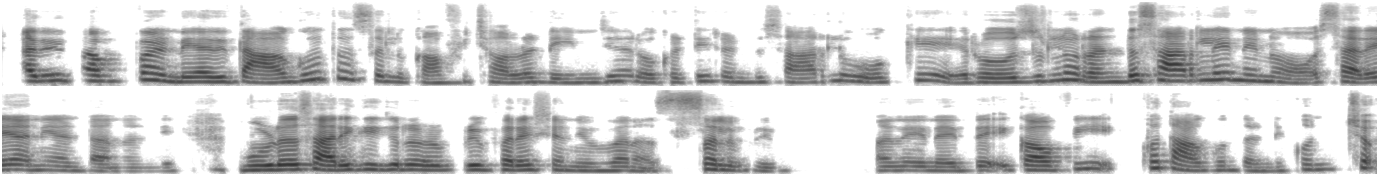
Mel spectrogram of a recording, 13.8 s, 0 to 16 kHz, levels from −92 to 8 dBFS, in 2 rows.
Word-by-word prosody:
అది 240 +2 +3 0.2
తప్పండి 240 -2 +2
అది 205 - +3
తాగొద్దు 250 - +1
అసలు 235 -9 -6
కాఫీ 165 +4 -7
చాలా 175 0 -3
డేంజర్ 175 +6 -7
ఒకటి 185 +5 -9
రెండు 190 -1 -8
సార్లు 190 +7 -5
ఓకే. 255 +8 -7 0.2
రోజుల్లో 205 +10 0
రెండు 200 +5 +2
సార్లే 255 +4 +5
నేను 220 -7 -2 0.3
సరే 190 +3 +4
అని 195 -2 -6
అంటానండి. 150 -2 -9 0.4
మూడోసారికి 210 +1 +7
ఇకరు 215 -1 +2 0.2
ప్రిపరేషన్ 200 -2 +1
ఇవ్వను 165 0 -4
అస్సలు 210 -5 0
ప్రిప్ 155 0 -12 0.4
ఆ! - - -3
నేనైతే 170 0 -4 0.2
కాఫీ 190 +5 +3 0.2
ఎక్కువ 280 - -3
తాగొద్దండి. 170 -3 -3
కొంచెం 225 +6 -3
195 Hz, 135 wpm, -25 LUFS, 175-230 Hz, 0.4 s, మూడోసారికి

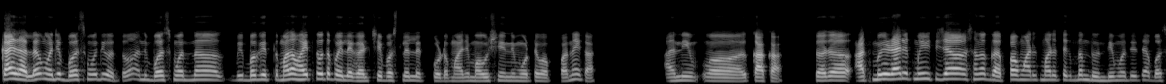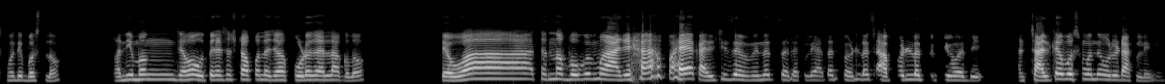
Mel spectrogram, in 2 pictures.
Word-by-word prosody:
काय 250 +2 +9
झालं, 225 0 +5
म्हणजे 245 0 -1
बसमध्ये 230 +3 -3
होतो 185 - -7
आणि 225 -2 -8
बसमधनं 210 0 -2
मी 210 - -6
बघितलं 220 +1 -2
मला 235 +3 +5
माहीत 225 +1 +4
नव्हतं 250 0 +1
पहिले 200 -5 0
घरचे 165 +2 -2
बसलेले 185 0 -5
आहेत 170 - -23
पुढं 160 -2 -6
माझी 160 +1 -5
मावशी 165 +2 -4
आणि 175 -1 -6
मोठे 165 0 -6
पप्पा 160 0 -5
नाही 235 +4 -4
का. - - -5 0.7
आणि 175 +4 -4
अ, 160 -4 -2
काका. 170 -2 +1 0.4
तर 180 0 0
अ, 185 -1 +2
आतमध्ये 230 +6 +3
डायरेक्ट 255 +1 +4
मी 260 +1 -2
तिच्यासंगं 245 0 +1
गप्पा 210 +3 +1
मारत, 215 -1 -4
मारत 210 0 -5
एकदम 215 +1 -6
धुंदीमध्ये 190 +1 -7
त्या 205 - -7
बसमध्ये 190 +3 -7
बसलो. 185 -2 -9 0.6
आणि 190 +5 -2
मग 230 +1 +1 0.3
जेव्हा 215 +2 +2
उतरायचा 215 +1 0
स्टॉप 220 0 +1
आला. 220 -1 -2
जेव्हा 205 0 +2
पुढं 200 +1 +2
जायला 205 -1 +2
लागलो, 185 -2 -4 0.8
तेव्हा 255 +7 +5
त्यांना 245 +1 -1
बघून 235 +2 0
माझ्या 225 +2 +6 0.2
पायाखालची 240 -3 +5
जमीनच 220 0 -3
सरकली. 200 -1 -9
आता 200 +2 -8
म्हंटलो 225 +3 -6
सापडलं 220 +2 0
चुकीमध्ये 195 -3 -6 0.4
आणि 180 - -11
चालत्या 190 +6 +6
बसमधनं 240 -1 -2
उडी 210 -2 -2
टाकली. 180 -5 -2
210 Hz, 170 wpm, -23 LUFS, 185-230 Hz, 0.8 s, काय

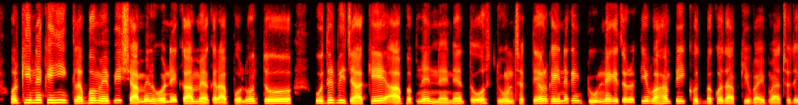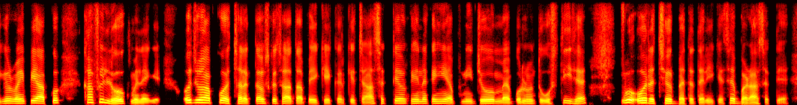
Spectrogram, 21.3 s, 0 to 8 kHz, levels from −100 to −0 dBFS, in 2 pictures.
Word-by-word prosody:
और - - +5
कहीं 195 -1 +2
न 195 0 +4
कहीं 190 0 +4
क्लबों 145 +7 +4
में 165 -1 +3
भी 180 0 +2
शामिल 140 +6 +4
होने 130 +2 +2
का, 130 0 +6
मैं 130 -2 0
अगर 115 - -1
आप 110 - +2
बोलूँ 100 +11 0
तो, 145 +2 +6 0.4
उधर 185 +5 +4
भी 185 0 +1
जाके 135 +6 +2
आप 120 +3 +2
अपने 150 +4 -1
नए-नए 105 +4 -3
दोस्त 150 - -2
ढूँढ़ 125 +7 -1
सकते - - -5
हैं। 145 - +4
और 160 - +2
कहीं 155 0 +1
न 165 0 -1
कहीं 170 0 -2
ढूँढ़ने 125 +8 0
की 145 - 0
ज़रूरत 115 -1 -1
नहीं 155 - -1
है, 160 - -5
वहाँ 130 +3 +2
पे 155 - -2
ही 160 - -1
खुद-ब-खुद 130 +1 -2
आपकी 125 - -3
वाइब 95 -4 -4
मैच 95 +1 -5
हो - - -4
जाएगी 105 +9 -7
और 160 - 0
वहीं 155 +1 +1
पे 175 - +1
ही - - +4
आपको 160 +3 +2 0.4
काफ़ी 205 +3 -1
लोग 145 -5 +4
मिलेंगे 100 -5 -2 0.4
और 190 - +6
जो 200 0 +4
आपको 185 0 +2
अच्छा 145 -2 +1
लगता 145 - -1
है, - - +4
उसके 145 -1 -4
साथ 125 -1 -1
आप 120 - -2
एक-एक 100 - -4
करके - - -7
जा - - -4
सकते 155 +4 -7
हैं 165 - +2
और 160 - -4
कहीं 145 -1 -2
न 150 +1 -3
कहीं 150 0 -2
अपनी 130 0 -4
जो, 135 +1 +3
मैं 120 -3 -1
बोलूँ, 125 +4 -2
दोस्ती 100 - -6
है, 130 -2 -1 0.5
वो 205 +1 +7
और 180 -3 +5
अच्छे 155 +2 +2
और 150 - +5
बेहतर 110 +4 -2
तरीके 90 0 -5
से 165 - 0
बढ़ा 130 - -1
सकते - - -11
हैं। - - -9
140 Hz, 240 wpm, -22 LUFS, 125-160 Hz, 0.5 s, वो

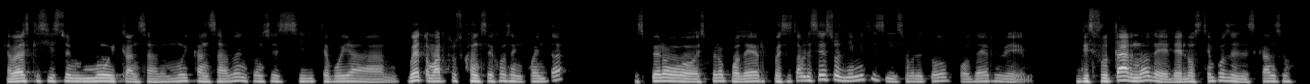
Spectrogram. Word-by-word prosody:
la 130 - +1
verdad 145 +2 +7
es 140 - -1
que 145 - -5
sí 150 +2 -3
estoy 150 +1 0
muy 140 0 +4
cansado, 125 -1 -3
muy 145 +4 -1
cansado, 135 0 -1
entonces 140 -4 -3
sí 140 -2 -4
te 140 - -2
voy 135 +1 0
a 125 -3 -2 0.2
voy 160 - +5
a - - -1
tomar 145 -1 +2
tus 155 0 -6
consejos 150 0 +1
en 130 -3 -1
cuenta. 140 - -3 0.7
Espero 145 -1 +3
espero 145 +5 -2
poder, 140 +1 +1
pues, 135 -1 -1
establecer 180 +8 0
esos 215 -2 +1
límites 195 - -2
y 130 -3 -3
sobre 130 +1 -4
todo 155 +5 -4
poder, 135 +4 -4
eh, 120 - -6 0.5
disfrutar, 145 +6 +4
¿no?, 170 +5 +3
de 135 -9 +1
de 130 +1 +1
los 130 0 -1
tiempos 160 +2 -1
de 140 -3 +2
descanso. 135 +2 -4
140 Hz, 190 wpm, -23 LUFS, 130-155 Hz, 0.7 s, verdad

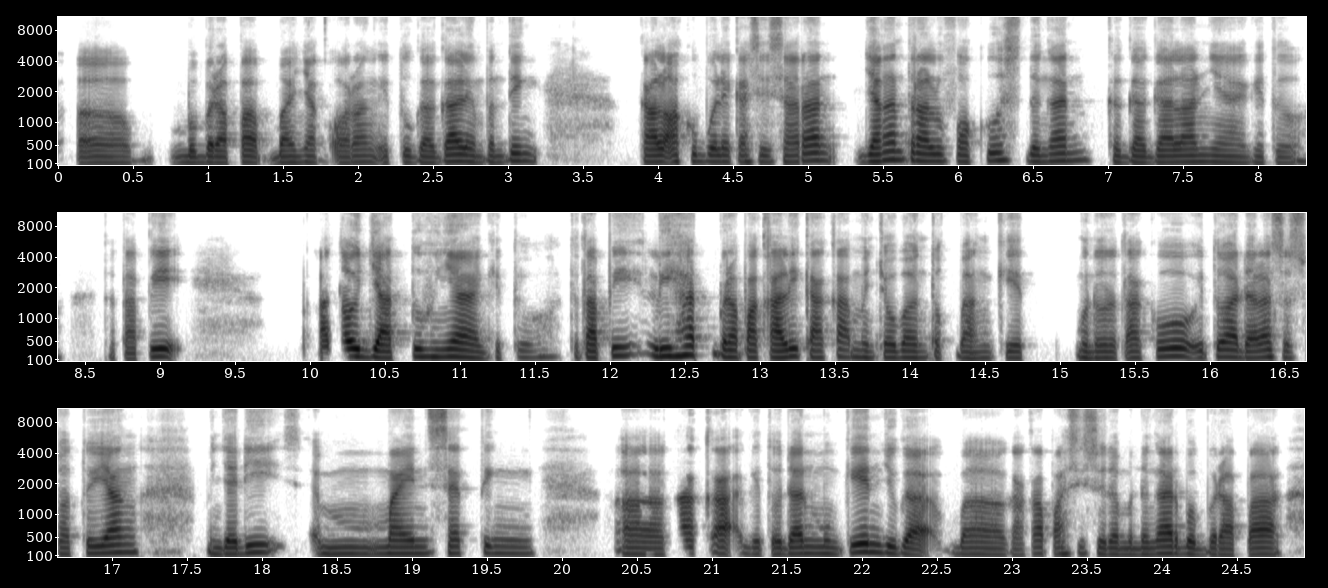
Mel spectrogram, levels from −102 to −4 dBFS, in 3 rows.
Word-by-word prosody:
eee, 125 0 -2 0.3
beberapa 125 +1 0
banyak 130 +1 -3
orang 130 +1 -3
itu 130 +1 -7
gagal, 135 +4 +2
yang 130 - -5
penting, 150 +3 -2 0.7
kalau 140 0 +5
aku 150 +1 -6
boleh 140 -1 0
kasih 135 0 -5
saran 160 +5 +1 0.2
jangan 150 +7 +3
terlalu 155 -3 +3
fokus 165 +4 -3
dengan 160 +4 -1
kegagalannya 135 0 -1
gitu, 125 +3 -8 0.4
tetapi 140 +9 0 0.9
atau 165 +7 +5
jatuhnya 160 +1 +4
gitu, 150 +1 -11
tetapi, 185 +9 0
lihat 185 +3 +5
berapa 150 -3 +3
kali 145 +3 +5
Kakak 145 +2 -1
mencoba 145 0 0
untuk 135 -1 -8
bangkit, 135 +1 -4 0.3
menurut 135 -1 -1
aku 165 +2 +2
itu 160 - -1
adalah 145 0 +3
sesuatu 140 -2 -6
yang 165 +2 +4 0.5
menjadi 140 - +1 0.7
mindsetting 145 0 -1 0.6
eee, 135 -1 +1
Kakak 145 -1 0
gitu 135 0 -4
dan 140 +1 +3
mungkin 165 +5 +3
juga 140 -4 +2
ba 135 -2 -2
Kakak 125 +4 -5
pasti 140 +2 -5
sudah 135 -2 -1
mendengar 130 +3 +2
beberapa 130 0 +1
140 Hz, 125 wpm, -23 LUFS, 130-155 Hz, 0.9 s, kalau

